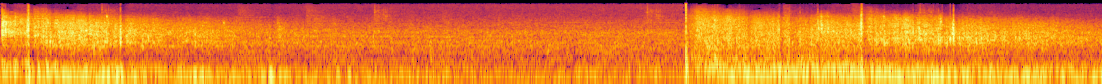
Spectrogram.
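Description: Aerial fireworks shells booming twice, about three and a half seconds apart, each bang rolling on in a rumbling echo that fades over a couple of seconds.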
